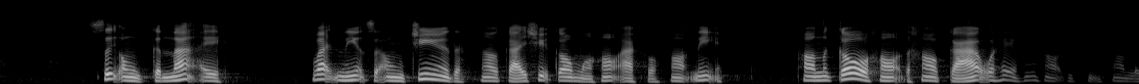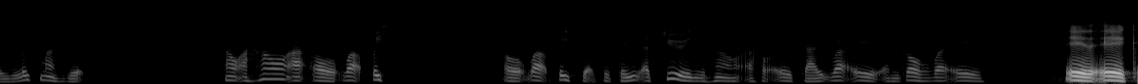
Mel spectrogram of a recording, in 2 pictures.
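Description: No faults are audible anywhere in this recording.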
